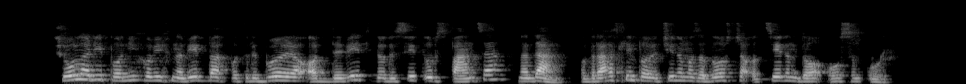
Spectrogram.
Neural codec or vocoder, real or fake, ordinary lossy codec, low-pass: none; real; MP3, 48 kbps; 7.2 kHz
